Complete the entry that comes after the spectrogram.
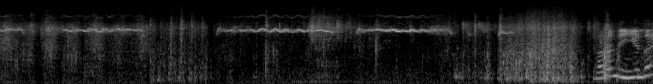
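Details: Pigeon chicks begging for food with drawn-out, thin, high wheezing cries in several long bursts, separated by rustling and brief flutters.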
